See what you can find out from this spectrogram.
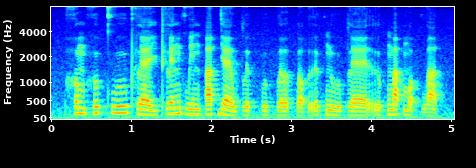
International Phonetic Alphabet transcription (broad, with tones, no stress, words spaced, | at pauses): ho˧mhu˥˩ʔ kʰwuː˥˩pʰlɛː˨˩jpʰle˥˩nkwi˧n ʔa˦˥t̚jɛː˨˩wplɯ˨˩k̚pu˨˩k̚ lɤː˨˩k̚lɔ˨˩ʔ rɯ˥˩k̚nuː˧plɛː˧ ru˦˥k̚ma˥˩p̚mɔ˨˩ʔkwa˨˩t̚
